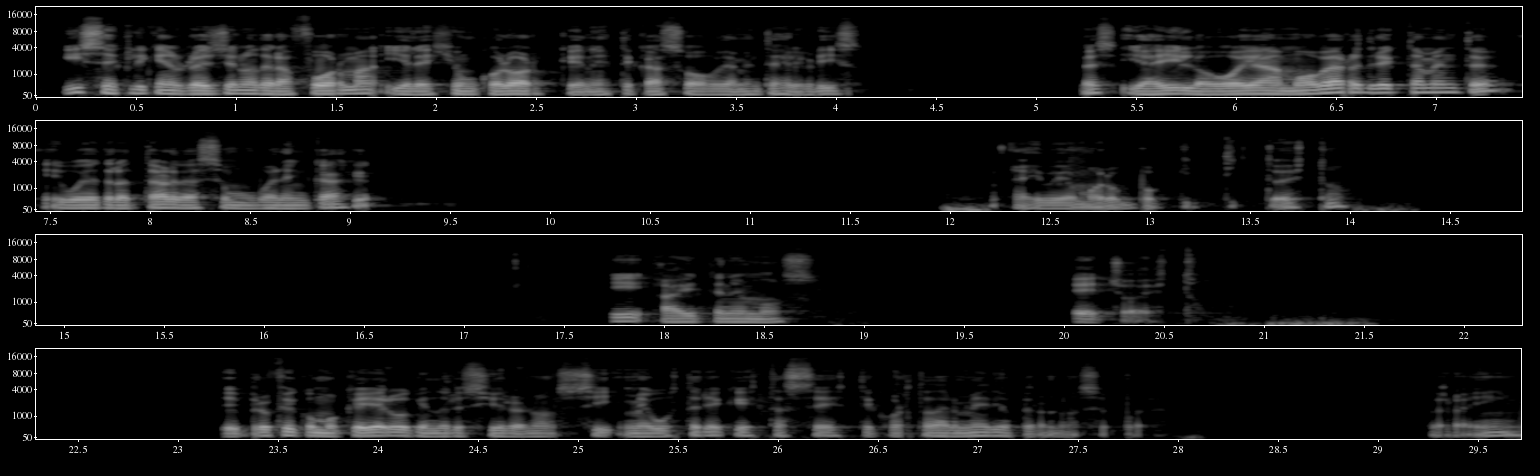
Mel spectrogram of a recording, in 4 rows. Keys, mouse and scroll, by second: 0.3 click, 3.0 click, 5.7-11.7 drag, 13.0 click, 14.1 click, 16.1 click, 17.3 click, 18.5 click, 20.7 click, 21.8 click, 23.9 click, 24.5 click, 29.4 click.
